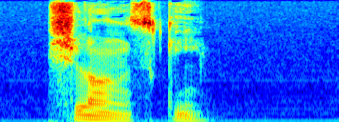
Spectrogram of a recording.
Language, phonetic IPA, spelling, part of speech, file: Polish, [ˈɕlɔ̃w̃sʲci], śląski, adjective / noun, Pl-śląski.ogg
